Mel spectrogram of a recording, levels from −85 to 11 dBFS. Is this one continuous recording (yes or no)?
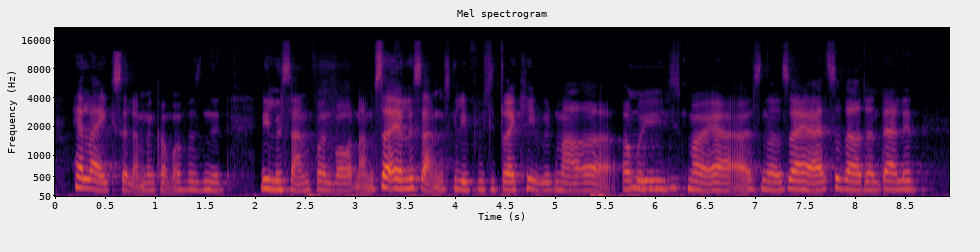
yes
